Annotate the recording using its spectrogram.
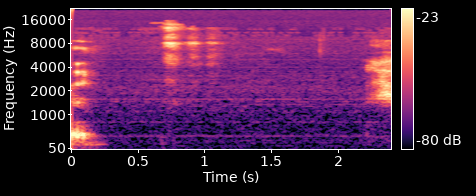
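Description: The tail of a spoken word, then a pause of near quiet: faint room tone with a faint steady electrical hum.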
